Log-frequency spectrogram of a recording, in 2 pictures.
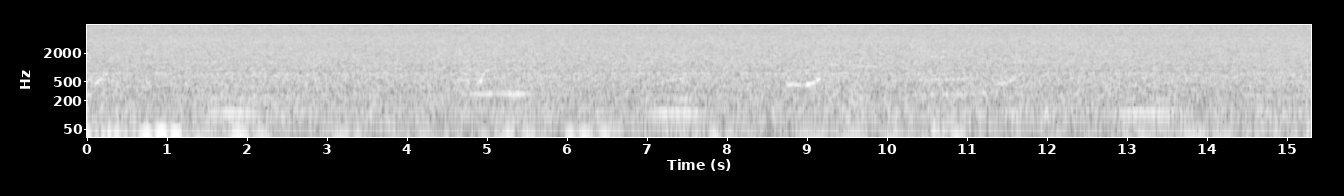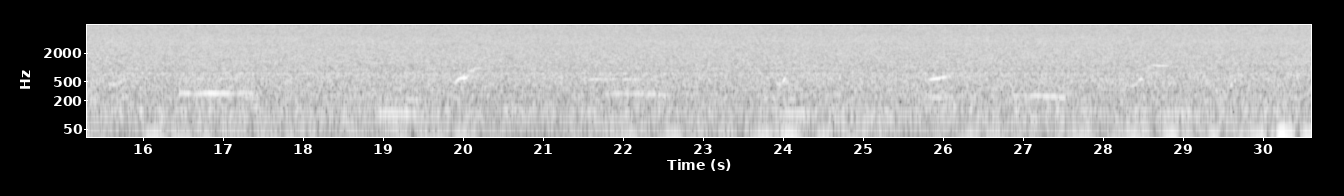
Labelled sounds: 9.6	9.9	humpback whale, 1.0 to 1.1 kHz
28.6	28.8	humpback whale, 0.96 to 1.2 kHz

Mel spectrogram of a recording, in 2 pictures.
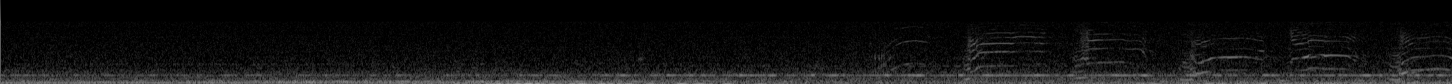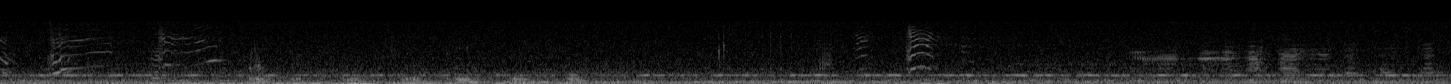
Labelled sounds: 8.9	10.5	humpback whale, 0.80 to 4.6 kHz
10.8	14.6	humpback whale, 0.93 to 4.2 kHz
15.0	15.7	humpback whale, 0.80 to 3.5 kHz
16.1	16.8	humpback whale, 0.96 to 3.6 kHz
23.6	23.9	humpback whale, 1.3 to 3.4 kHz
25.9	26.8	humpback whale, 1.1 to 1.5 kHz
27.3	27.6	humpback whale, 1.3 to 1.6 kHz

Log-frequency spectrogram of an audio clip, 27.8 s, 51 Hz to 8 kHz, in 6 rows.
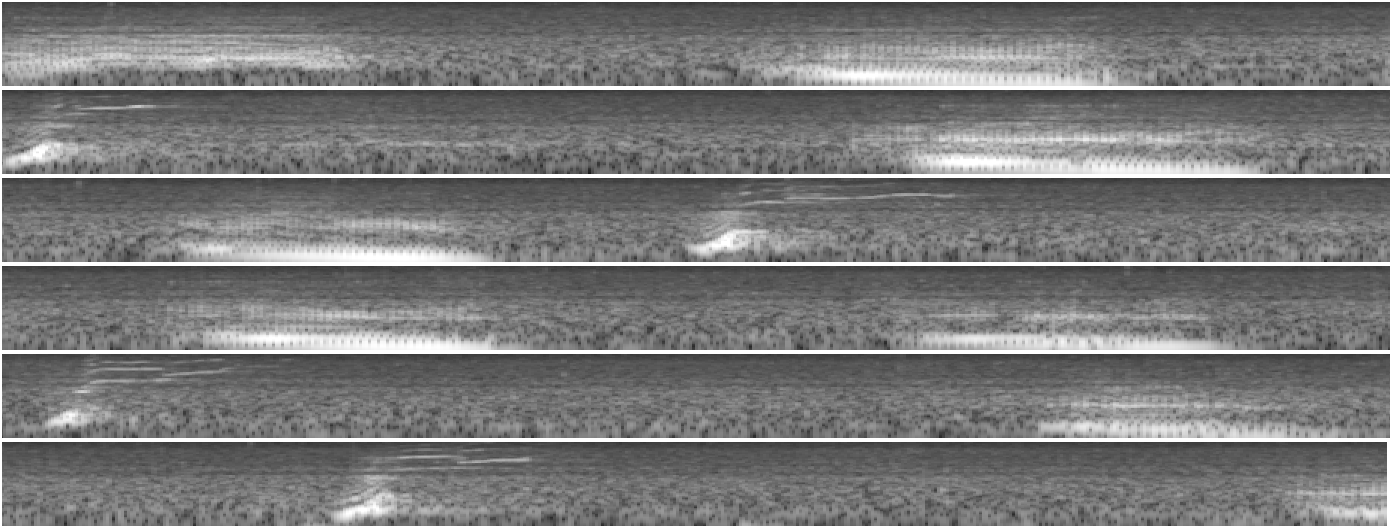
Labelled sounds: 0.0	0.9	humpback whale, 0.97 to 3.1 kHz
2.7	3.0	humpback whale, 1.4 to 1.6 kHz
4.9	5.2	humpback whale, 2.4 to 3.1 kHz
11.7	12.5	humpback whale, 1.5 to 5.2 kHz
18.8	19.4	humpback whale, 1.3 to 3.4 kHz
24.3	25.0	humpback whale, 1.4 to 3.5 kHz

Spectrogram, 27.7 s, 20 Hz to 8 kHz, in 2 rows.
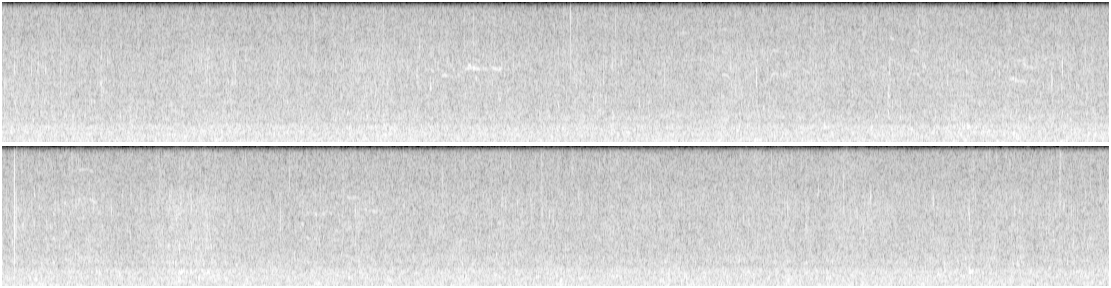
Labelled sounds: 5.8	6.0	Pacific white-sided dolphin, 4.1 to 4.4 kHz
9.6	9.9	Pacific white-sided dolphin, 3.7 to 4.1 kHz
12.6	12.8	Pacific white-sided dolphin, 3.4 to 3.7 kHz
14.8	15.1	Pacific white-sided dolphin, 4.7 to 5.0 kHz
18.3	18.6	Pacific white-sided dolphin, 4.2 to 4.5 kHz

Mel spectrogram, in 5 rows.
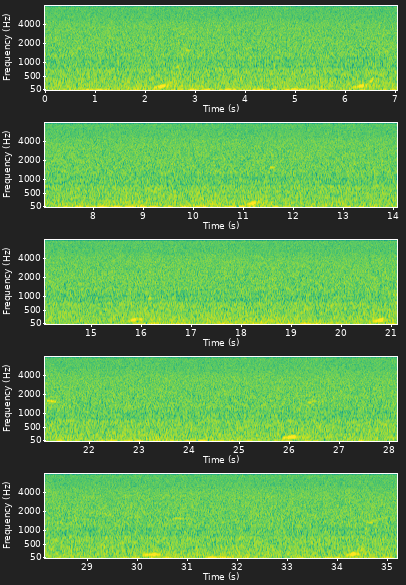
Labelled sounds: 21.1	21.4	humpback whale, 1.4 to 1.6 kHz

